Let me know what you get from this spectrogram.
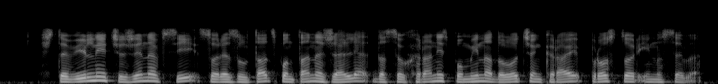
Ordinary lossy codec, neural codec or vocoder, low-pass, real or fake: none; codec, 24 kHz, 3.1 kbps, DualCodec; 5.4 kHz; fake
